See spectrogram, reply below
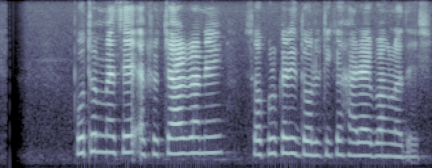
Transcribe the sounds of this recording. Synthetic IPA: pɾot̪ʰomːɛt͡ɕeʔɛ̰kʃot͡ɕaɾːanej | ʃɔfoɾkaɾid̪ɔlʈikeɦaɾaebaŋlad̪eʃ

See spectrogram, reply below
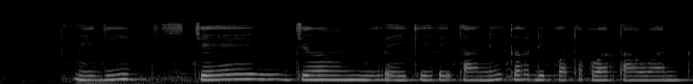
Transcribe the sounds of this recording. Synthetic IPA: meɡi | d͡ʒɛ | d͡ʒɨŋmiɾeikiɾit̪anikɨrdipɔt̪ɔkəwart̪awan

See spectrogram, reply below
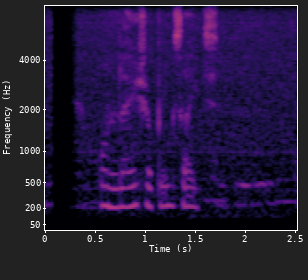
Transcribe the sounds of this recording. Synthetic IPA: ʔɔ̃ːnlãɪ̃nʃɔpɪ̃ŋɡsaɪʈs

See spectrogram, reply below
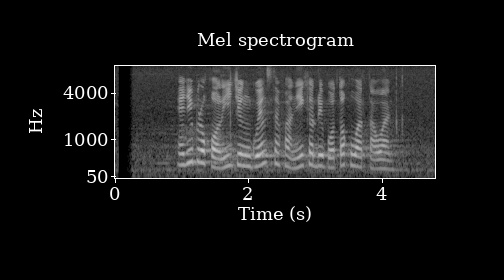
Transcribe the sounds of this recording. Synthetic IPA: ʔɛdibɾɔkolid͡ʒɨŋɡuɛnst̪ɛfanikɨrdipɔt̪ɔkuwart̪awan

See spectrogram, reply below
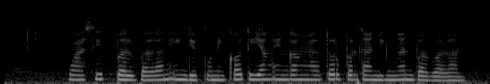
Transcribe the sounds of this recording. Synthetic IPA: wasɪt̪̚b̥ä̤lb̥a̤laniŋɡepunikɔt̪ijaŋiŋkaŋat̪ʊrpərt̪and̪iŋanb̥a̤lb̥a̤lan

